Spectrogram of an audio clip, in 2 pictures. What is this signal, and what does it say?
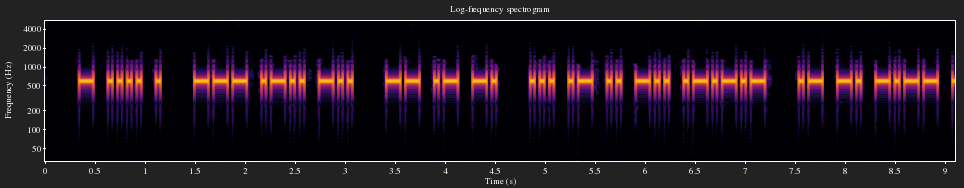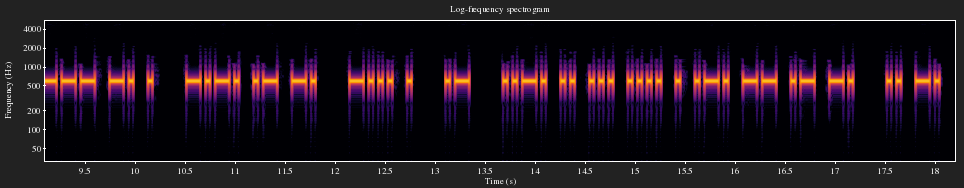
Morse code, heard as a keyed tone, about 25 wpm, 600 Hz. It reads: THE OLD MAN SAID. ANYONE CAN BE A FISHERMAN IN
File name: the old man and the sea part 1 25wpm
